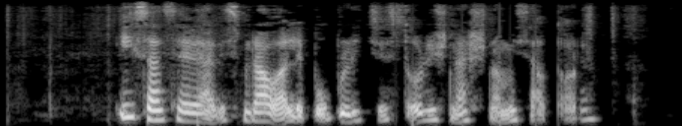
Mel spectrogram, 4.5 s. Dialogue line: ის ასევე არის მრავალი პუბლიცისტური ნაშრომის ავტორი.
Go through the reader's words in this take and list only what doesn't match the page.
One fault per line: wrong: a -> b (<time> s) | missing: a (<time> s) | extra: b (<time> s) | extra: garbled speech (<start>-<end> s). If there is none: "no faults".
no faults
